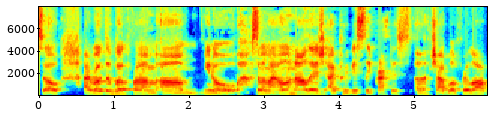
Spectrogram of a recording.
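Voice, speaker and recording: Noticeable background noise sits behind this woman. She talks at a fairly quick pace in an American accent. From Pittsburgh, Pennsylvania, US. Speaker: lawyer and author. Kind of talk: interview.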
